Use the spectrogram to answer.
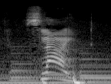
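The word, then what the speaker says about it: slight: स्लाइट, देखिए जी एच क्या है, साइलेंट है।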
